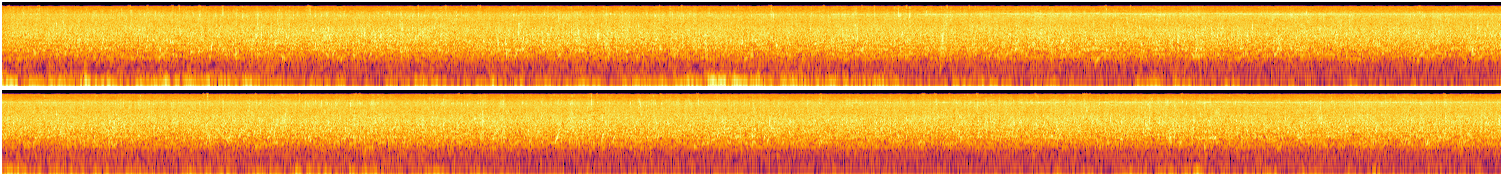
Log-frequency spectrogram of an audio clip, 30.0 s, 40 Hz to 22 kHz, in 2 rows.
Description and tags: River in the rainforest Kg. Janda Baik Sony MZ-NH700 Sony ECM-DS30P
field-recording, malaysia, rainforest, stereo, river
